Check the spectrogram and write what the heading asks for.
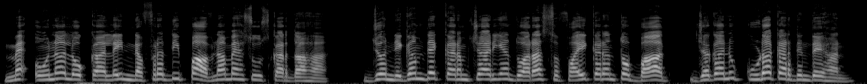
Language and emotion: Punjabi, disgusted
